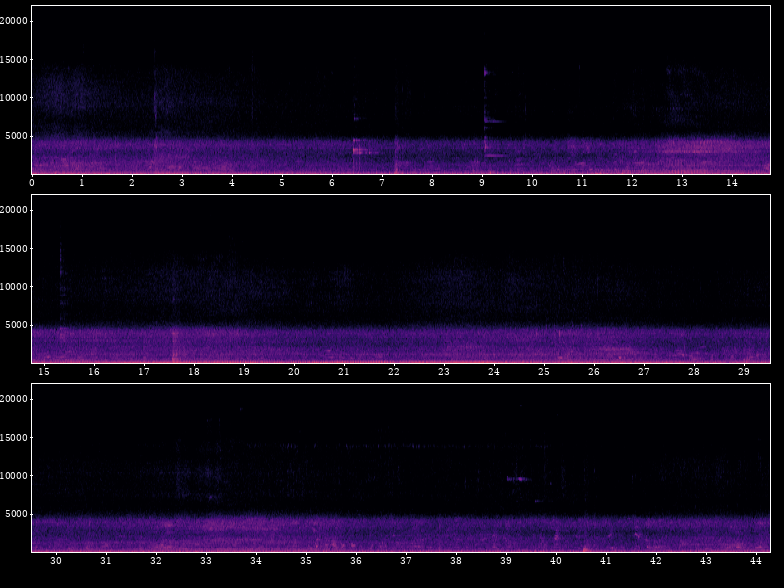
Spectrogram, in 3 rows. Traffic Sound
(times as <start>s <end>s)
10.8s 44.2s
